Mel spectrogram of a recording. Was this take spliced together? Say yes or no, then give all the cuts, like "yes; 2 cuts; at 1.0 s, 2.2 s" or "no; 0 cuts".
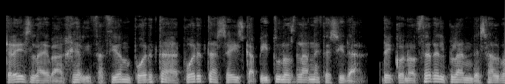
yes; 2 cuts; at 3.0 s, 3.7 s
